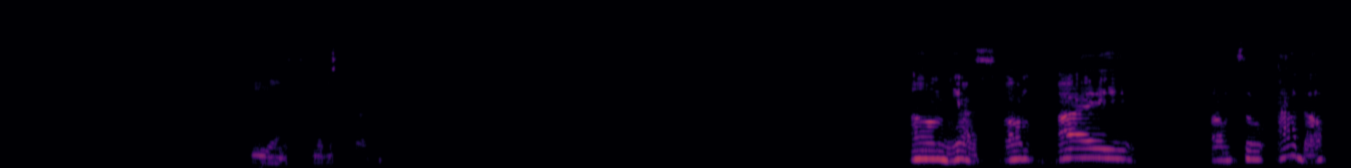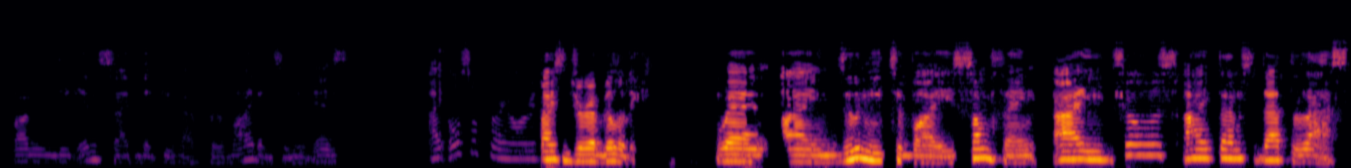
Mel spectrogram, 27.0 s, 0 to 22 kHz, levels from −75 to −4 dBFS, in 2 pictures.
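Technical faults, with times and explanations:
0.00 to 18.92 s, one channel inverted: the speech nearly vanishes, about 30 dB quieter than the rest, with its centre almost gone, leaving only a faint residue that returns to full body at 18.92 s. The likely cause is one stereo channel with flipped polarity, so the speech, common to both sides, cancels when they are summed to mono, and only the small difference between channels survives.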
